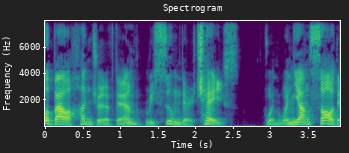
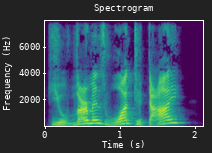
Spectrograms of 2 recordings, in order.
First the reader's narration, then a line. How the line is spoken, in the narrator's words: he shouted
